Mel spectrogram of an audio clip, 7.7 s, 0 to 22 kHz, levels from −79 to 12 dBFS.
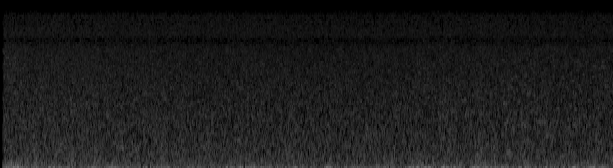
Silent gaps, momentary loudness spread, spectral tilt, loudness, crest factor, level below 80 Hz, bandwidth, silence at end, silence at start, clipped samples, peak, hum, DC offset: none; 1 LU; -2.5 dB/octave; -48 LUFS; 14 dB; -56 dBFS; 16.5 kHz; 0 s; 0 s; under 0.1%; -32 dBFS; none; under 0.1%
